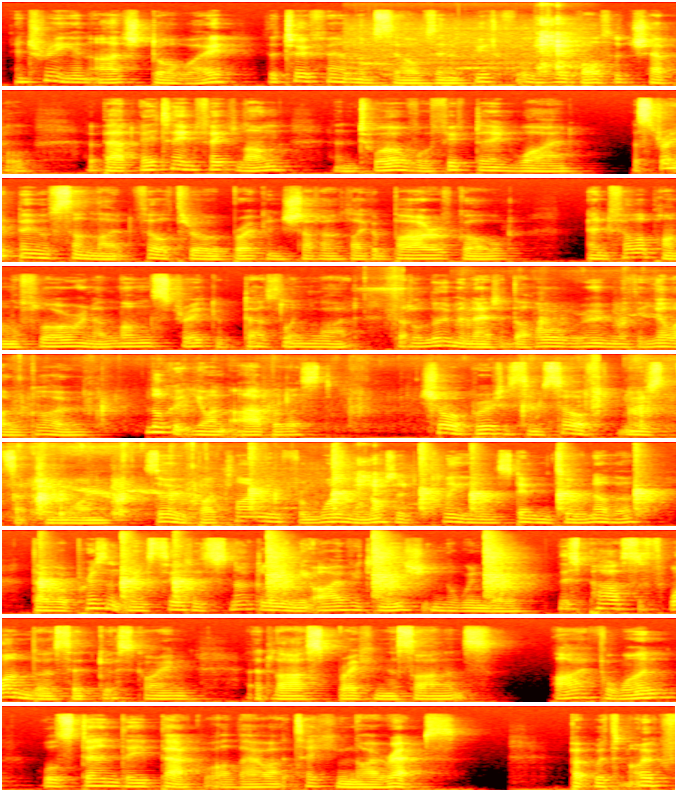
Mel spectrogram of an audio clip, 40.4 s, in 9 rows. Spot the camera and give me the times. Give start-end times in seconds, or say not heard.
2.2-4.0, 23.8-25.6.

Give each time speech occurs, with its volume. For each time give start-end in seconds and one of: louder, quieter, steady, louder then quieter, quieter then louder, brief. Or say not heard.
0.1-40.4 steady.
